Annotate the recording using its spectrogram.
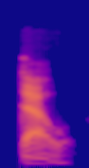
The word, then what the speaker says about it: Tao: Tao means path and is pronounced Dao.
